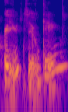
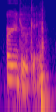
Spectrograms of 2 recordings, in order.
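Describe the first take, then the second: First: High, laughing disbelief; can't believe what she just read. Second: Said in the usual way. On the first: Real, not acted. Reader gushing over the kissing quote, high and incredulous.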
